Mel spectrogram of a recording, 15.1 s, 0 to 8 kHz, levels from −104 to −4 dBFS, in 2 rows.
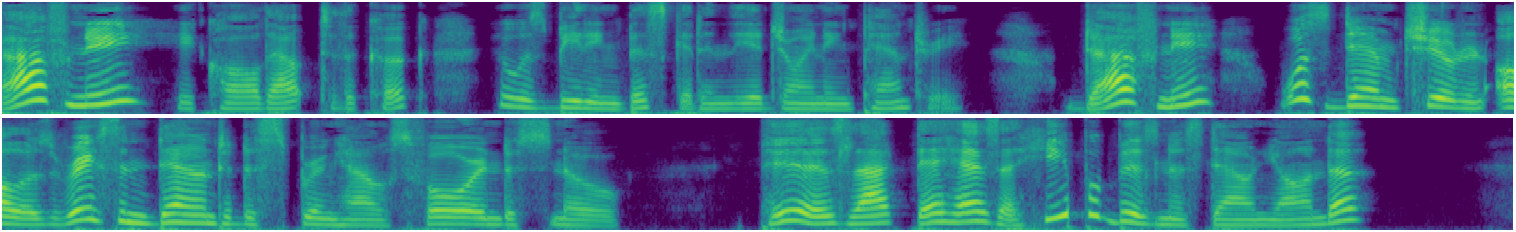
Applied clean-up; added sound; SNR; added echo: none; none; none; none.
